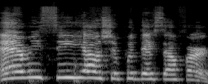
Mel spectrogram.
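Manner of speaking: high, emphatic shouting. Host of episode eighty-eight addressing every CEO listening, yelling. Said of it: "and I'm yelling because it's important".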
